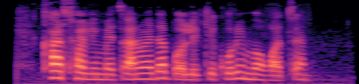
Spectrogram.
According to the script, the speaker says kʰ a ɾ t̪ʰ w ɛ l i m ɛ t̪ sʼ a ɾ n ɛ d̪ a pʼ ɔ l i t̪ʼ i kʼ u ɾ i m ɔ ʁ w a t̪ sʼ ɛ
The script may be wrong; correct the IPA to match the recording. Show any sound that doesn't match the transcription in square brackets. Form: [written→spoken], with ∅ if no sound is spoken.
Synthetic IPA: kʰ a ɾ t̪ʰ w ɛ l i m ɛ t̪ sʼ a ɾ [n→m] ɛ d̪ a pʼ ɔ l i t̪ʼ i kʼ u ɾ i m ɔ ʁ w a t̪ sʼ ɛ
